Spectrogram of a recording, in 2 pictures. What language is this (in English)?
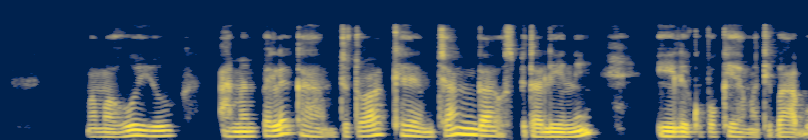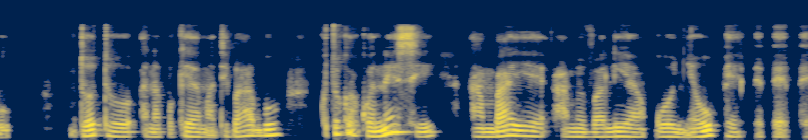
Swahili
